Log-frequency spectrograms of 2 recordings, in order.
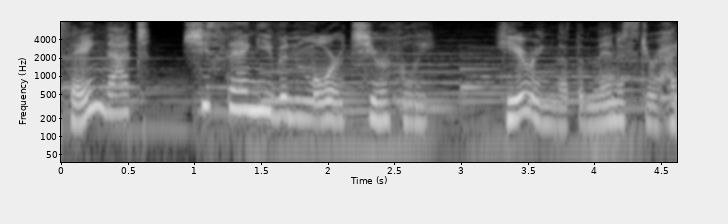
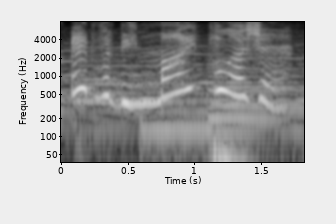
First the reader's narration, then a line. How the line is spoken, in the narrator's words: The nightingale said cheerfully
